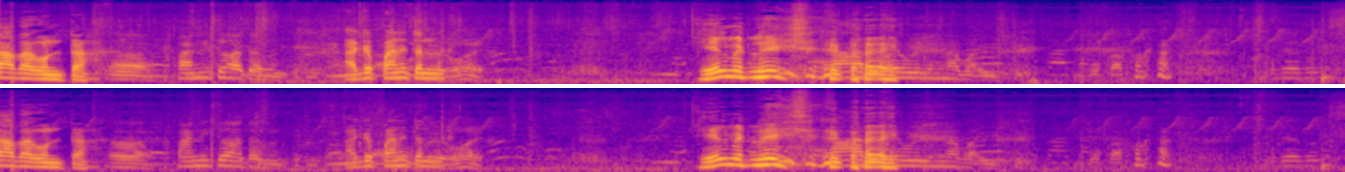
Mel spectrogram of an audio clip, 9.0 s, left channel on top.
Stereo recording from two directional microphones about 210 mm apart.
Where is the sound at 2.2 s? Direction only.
25° left (ahead or behind).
